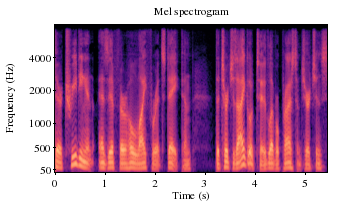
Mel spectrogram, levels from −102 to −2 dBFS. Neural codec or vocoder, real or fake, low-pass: codec, 16 kHz, 0.5 kbps, FunCodec, trained on LibriTTS, 25 frames a second; fake; 7.2 kHz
